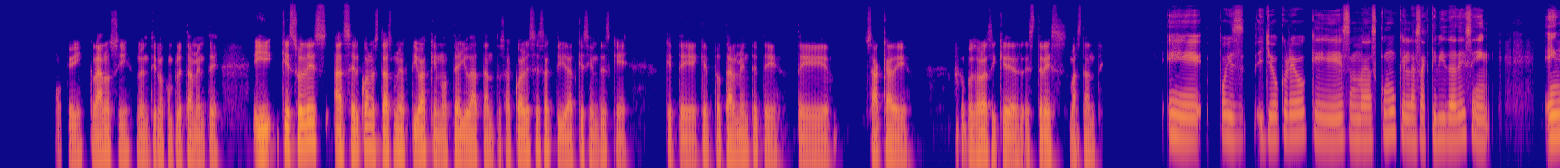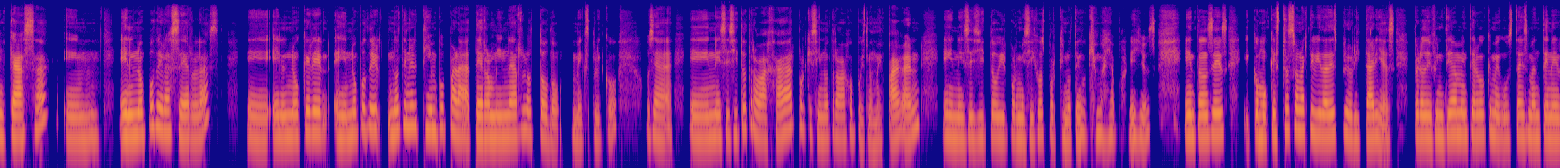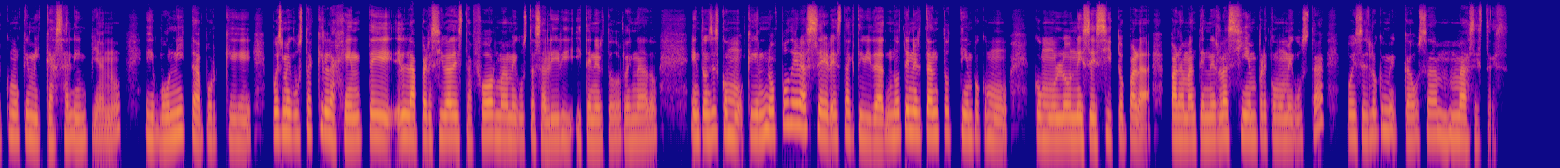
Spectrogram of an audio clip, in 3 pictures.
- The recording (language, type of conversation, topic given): Spanish, advice, ¿Cómo puedo relajar el cuerpo y la mente rápidamente?
- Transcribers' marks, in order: laughing while speaking: "quien vaya por ellos"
